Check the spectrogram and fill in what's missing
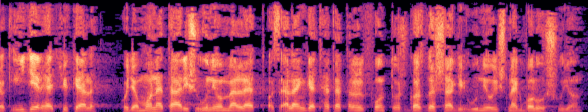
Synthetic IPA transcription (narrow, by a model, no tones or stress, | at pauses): t͡ʃɒkiːɟeːrɦɛcːykɛl | ho̞ɟɒmonɛt̪aːɾiʃṵːnijoːmɛlːɛt̪ːɒzɛ̰lɛŋɡɛt̪hɛt̪ɛt̪lɛnylfo̞nt̪o̞ʒɡɒzd̪ɒʃaːɡiʔuːnijoːiʃmɛɡʋɒloːʃujːo̞̰n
